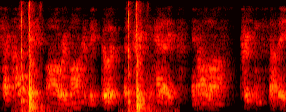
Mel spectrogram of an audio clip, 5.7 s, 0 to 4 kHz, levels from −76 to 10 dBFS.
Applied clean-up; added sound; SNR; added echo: none; Slam; -3 dB; reverberation time 0.6 s.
